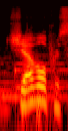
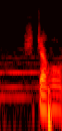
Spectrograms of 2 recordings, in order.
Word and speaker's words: Jevil: Currently, actually right now, the Jevil % run, Jevil rhymes with devil, not with evil, silly Natara.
